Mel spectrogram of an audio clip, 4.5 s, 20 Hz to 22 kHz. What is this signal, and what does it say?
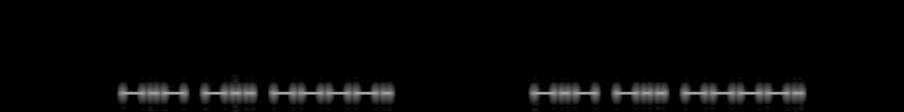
Morse code, heard as a keyed tone, about 34 wpm, 700 Hz. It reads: KD9 KD9
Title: USA Call Sign Prefixes - Repeated 2x - 35wpm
